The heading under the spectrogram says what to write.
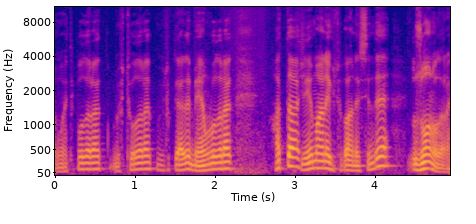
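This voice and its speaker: At a very fast pace, a man speaks with a dark, mellow tone. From Bulgaria, Tırnava region; Bulgaria. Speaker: religious scholar; interview guest. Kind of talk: casual chat. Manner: halting. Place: studio. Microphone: lapel.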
